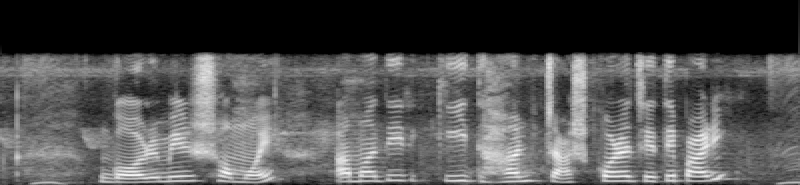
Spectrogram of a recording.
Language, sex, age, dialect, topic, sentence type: Bengali, female, 18-24, Rajbangshi, agriculture, question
